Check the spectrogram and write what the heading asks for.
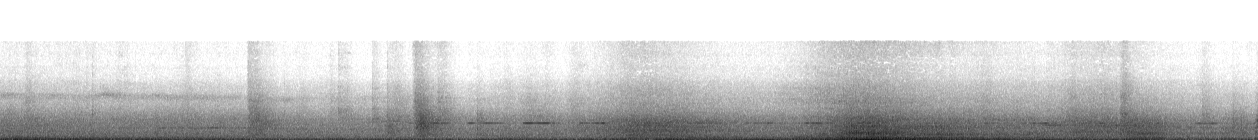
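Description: A motor vehicle engine running steadily, swelling louder about ten seconds in. A thin, high beep comes and goes in short pulses through the second half, and a few sharp clicks sound early on.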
